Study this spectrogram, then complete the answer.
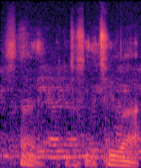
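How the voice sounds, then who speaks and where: A man's voice: sits low, expressive, normal speed, vocal fry. A man with an English West Country accent giving chatty, informal live speedway commentary, thinking aloud as he goes. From West Country, England. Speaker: speedway commentator and stream host. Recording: crowd noise at outdoor venue. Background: speedway stadium crowd.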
